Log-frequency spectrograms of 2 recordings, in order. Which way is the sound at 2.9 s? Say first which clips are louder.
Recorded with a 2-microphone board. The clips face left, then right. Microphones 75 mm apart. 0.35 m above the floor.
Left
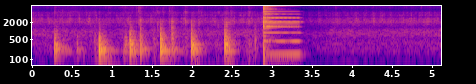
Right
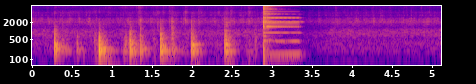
Even; centre (ahead or behind).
